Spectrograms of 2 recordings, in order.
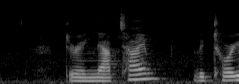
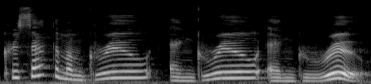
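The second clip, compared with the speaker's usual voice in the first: higher and louder, slow, stretching each grew; building emphasis; 7 semitones higher, 6 dB louder, slower than usual. A narrator's reading. Narrator marking her growth, slow and emphatic. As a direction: grow the phrase as she grows.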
